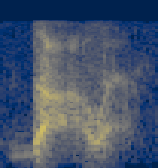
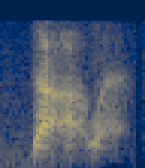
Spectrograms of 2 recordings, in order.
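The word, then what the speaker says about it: da'wah (دعوة): But the correct pronunciation of our call or invitation is da'wah, da'wah.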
